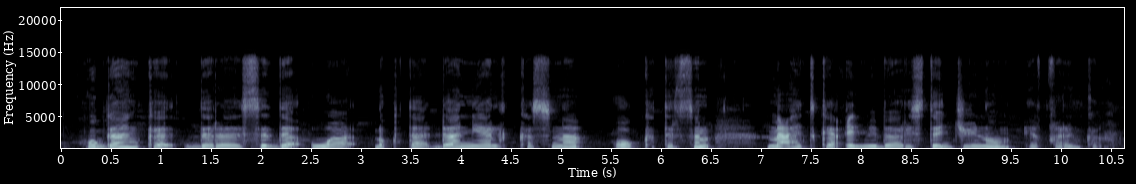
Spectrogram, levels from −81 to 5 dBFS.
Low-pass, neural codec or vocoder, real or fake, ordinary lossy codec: 14.4 kHz; none; real; none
